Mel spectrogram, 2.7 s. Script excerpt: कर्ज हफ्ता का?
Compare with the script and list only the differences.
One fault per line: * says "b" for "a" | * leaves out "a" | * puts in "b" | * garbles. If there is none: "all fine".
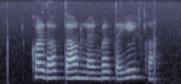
* puts in "ऑनलाईन भरता येईल"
